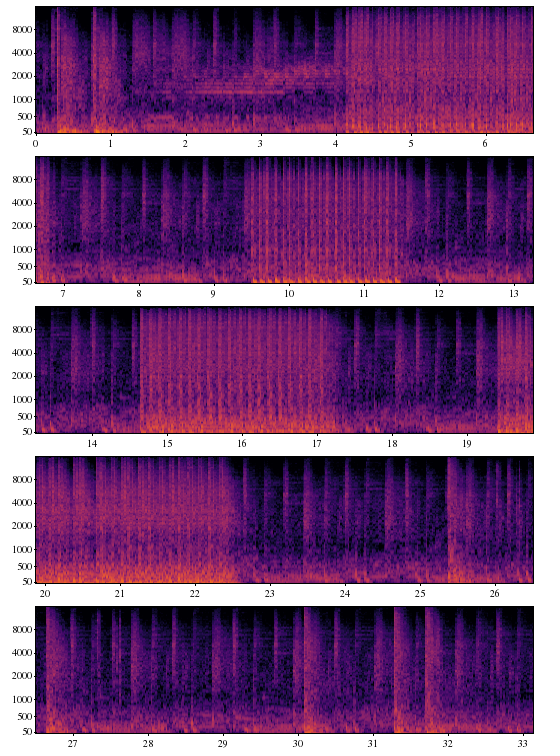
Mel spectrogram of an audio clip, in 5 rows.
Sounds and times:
Music: 0:00.0 - 0:33.1.

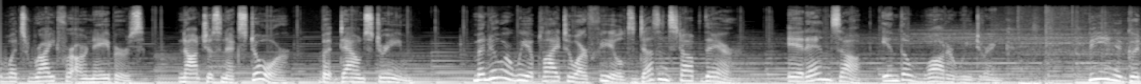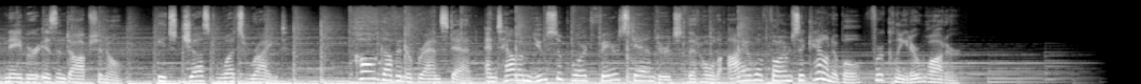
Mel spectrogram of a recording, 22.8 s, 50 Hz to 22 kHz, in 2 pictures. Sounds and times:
Speech: 0:00.0 - 0:10.2, 0:10.9 - 0:14.3, 0:15.0 - 0:21.1
Music: 0:00.0 - 0:22.5.

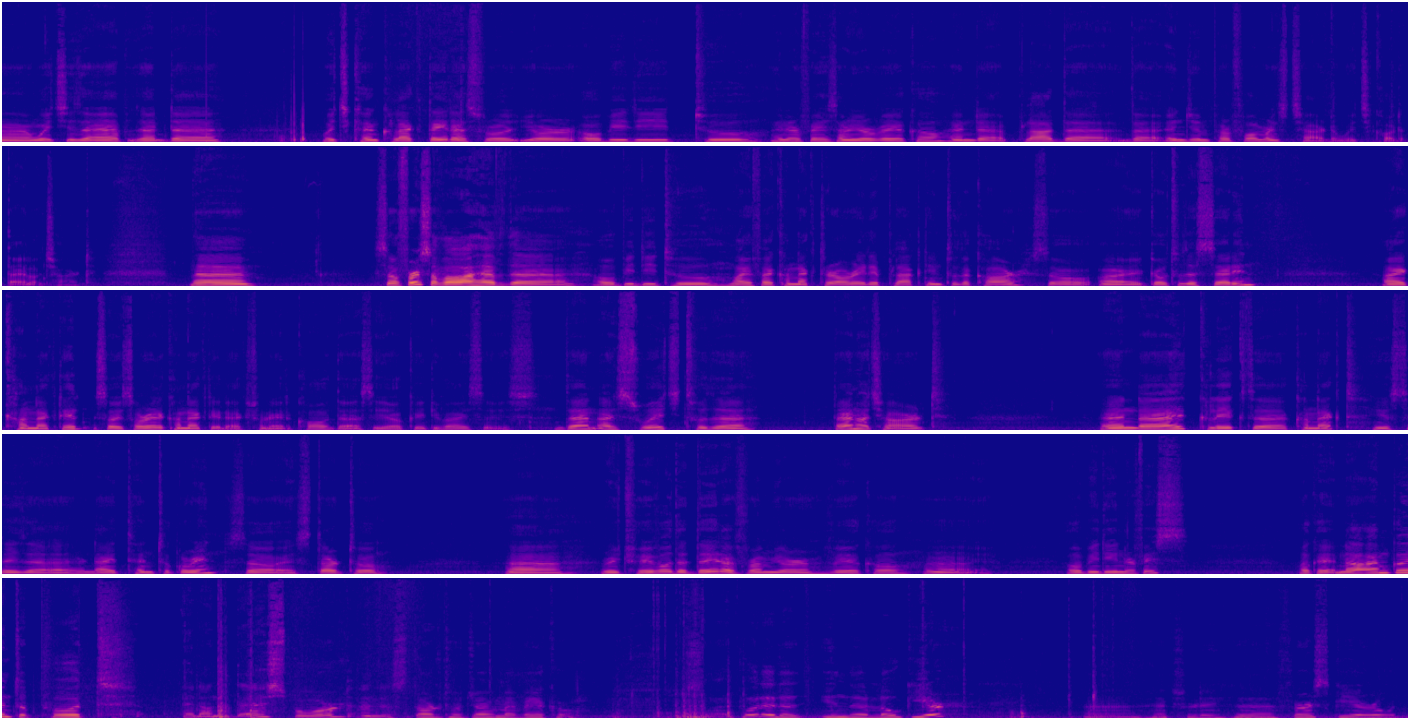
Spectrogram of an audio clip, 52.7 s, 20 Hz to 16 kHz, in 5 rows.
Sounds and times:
Speech: 0:00.0 - 0:01.7, 0:02.4 - 0:11.2, 0:12.0 - 0:12.5, 0:13.4 - 0:20.0, 0:20.9 - 0:28.2, 0:29.3 - 0:34.6, 0:35.4 - 0:40.6, 0:41.4 - 0:46.6, 0:47.3 - 0:49.4, 0:50.3 - 0:52.7.

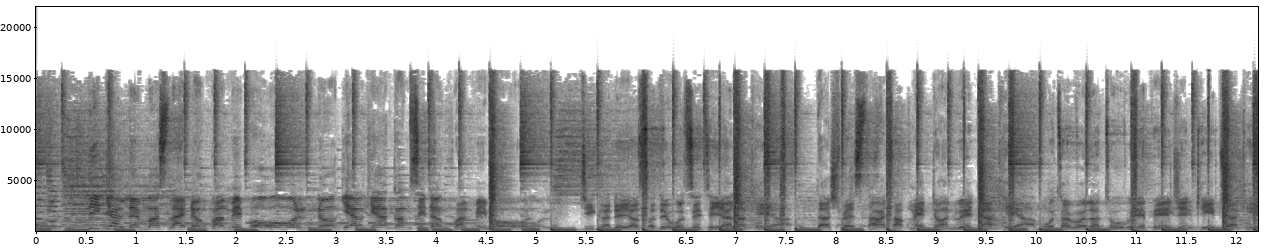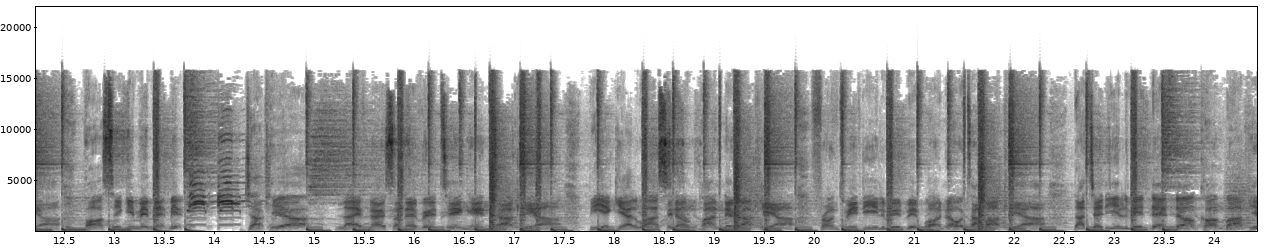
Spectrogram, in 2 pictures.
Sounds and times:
Music: 0:00.0 - 0:14.3, 0:14.9 - 0:24.4.

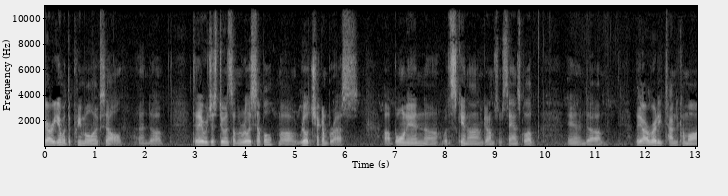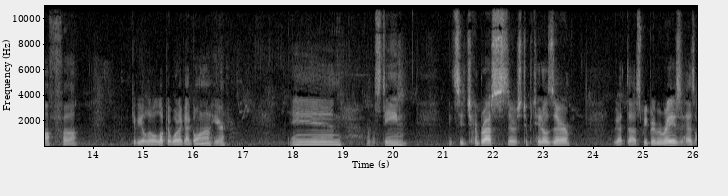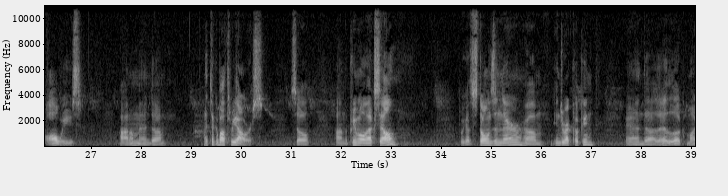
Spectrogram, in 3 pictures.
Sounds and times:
Speech: 0:00.0 - 0:02.4, 0:03.0 - 0:09.8, 0:10.4 - 0:13.8, 0:14.8 - 0:16.7, 0:17.9 - 0:20.3, 0:21.1 - 0:23.6, 0:24.4 - 0:26.9, 0:27.6 - 0:28.6, 0:29.2 - 0:33.3, 0:34.4 - 0:39.0.

